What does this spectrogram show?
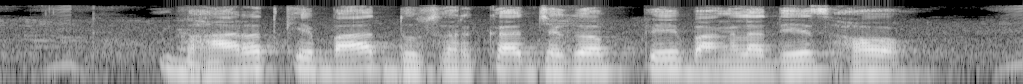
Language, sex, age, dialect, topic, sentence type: Bhojpuri, male, 18-24, Western, agriculture, statement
